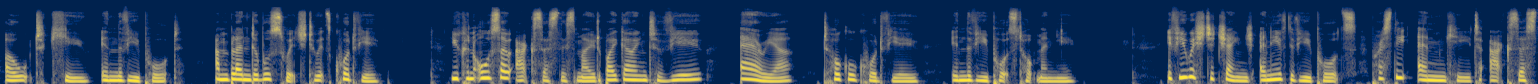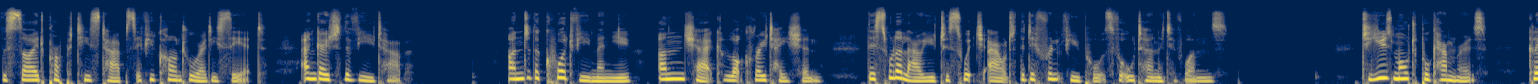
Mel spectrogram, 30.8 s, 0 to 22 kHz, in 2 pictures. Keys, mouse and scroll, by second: 0.4 ctrl+alt+q, 6.8-12.0 drag, 14.2 n, 19.3 click, 21.5 click, 23.1 click, 24.6 n, 25.2-26.1 middle drag, 26.5-27.4 middle drag, 28.0-30.4 middle drag.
